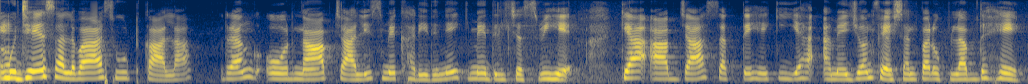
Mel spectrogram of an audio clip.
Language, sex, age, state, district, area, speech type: Hindi, female, 30-45, Madhya Pradesh, Harda, urban, read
